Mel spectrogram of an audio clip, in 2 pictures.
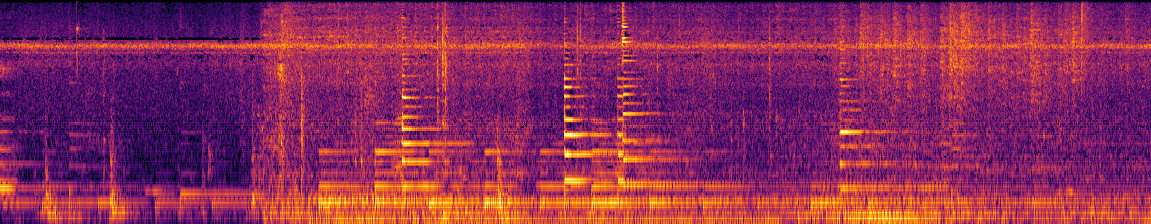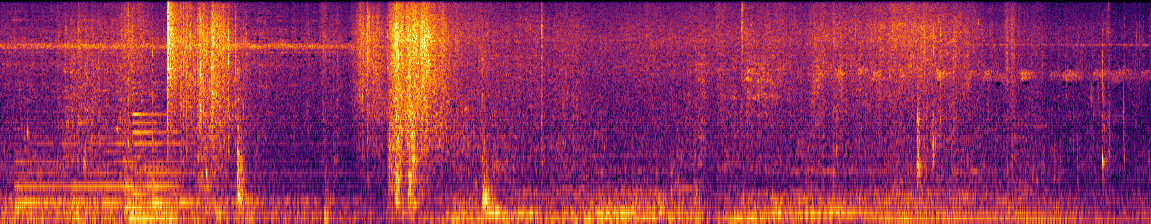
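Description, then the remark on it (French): After a quiet couple of seconds, a boat motor is started up again and runs steadily and loudly, with a low droning hum, churning water noise and a few clunks partway through. “Bon bah là, je remets le moteur, hein. On va casser un peu la tranquillité.”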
